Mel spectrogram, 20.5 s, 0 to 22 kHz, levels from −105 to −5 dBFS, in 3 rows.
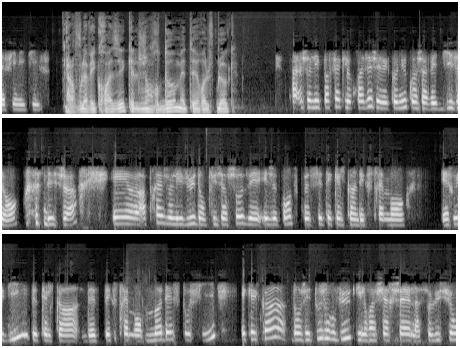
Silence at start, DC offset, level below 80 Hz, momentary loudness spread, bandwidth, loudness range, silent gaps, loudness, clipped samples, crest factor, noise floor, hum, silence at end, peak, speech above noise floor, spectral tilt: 0 s; under 0.1%; -62 dBFS; 6 LU; 15.5 kHz; 2 LU; none; -21 LUFS; under 0.1%; 14 dB; -61 dBFS; none; 0 s; -8 dBFS; 39 dB; -5 dB/octave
